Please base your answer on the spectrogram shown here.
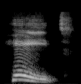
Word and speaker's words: hate: inglés, en algunas palabras, la H es como un jadeo, es como tomar aire. Y esta A tiene un sonido largo, que es A, y por eso se pronuncia como hate.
